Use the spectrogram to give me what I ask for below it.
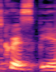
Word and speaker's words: Chrispy: And my name is Crispy, and that's spelled C-H-R-I-S-P-Y.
